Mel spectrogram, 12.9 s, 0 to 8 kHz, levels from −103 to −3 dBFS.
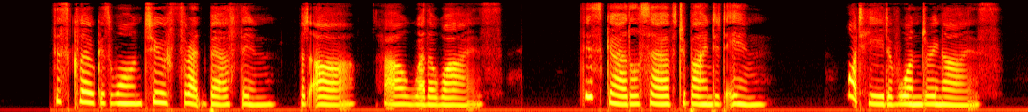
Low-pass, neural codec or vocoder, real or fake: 7.2 kHz; none; real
